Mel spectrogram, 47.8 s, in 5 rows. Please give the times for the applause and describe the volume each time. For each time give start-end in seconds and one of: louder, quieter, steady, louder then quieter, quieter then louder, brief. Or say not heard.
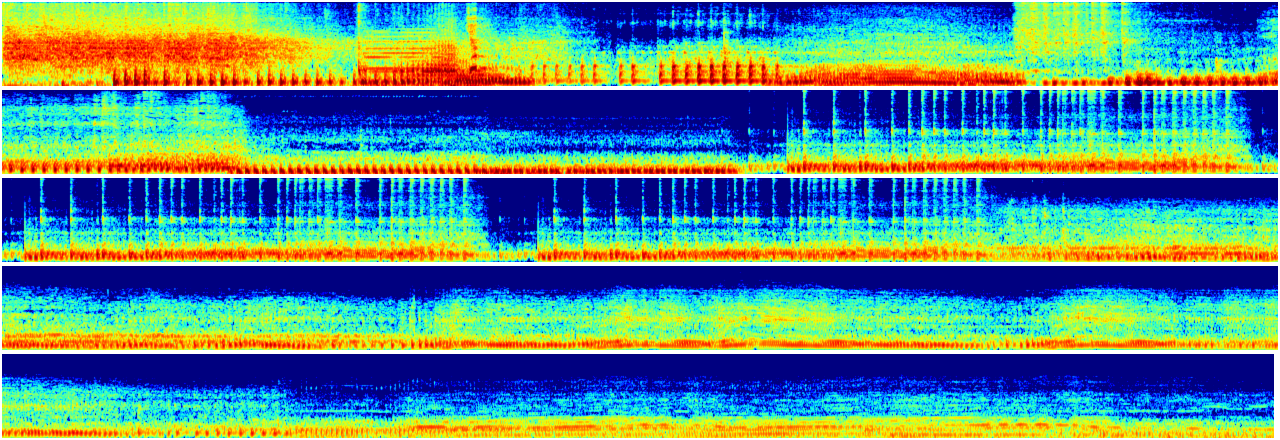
0.0-4.3 quieter.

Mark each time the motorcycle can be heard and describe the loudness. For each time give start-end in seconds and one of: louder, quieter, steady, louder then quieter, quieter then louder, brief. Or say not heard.
0.0-47.7 quieter.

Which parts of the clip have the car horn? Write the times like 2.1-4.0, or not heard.
2.6-3.6.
